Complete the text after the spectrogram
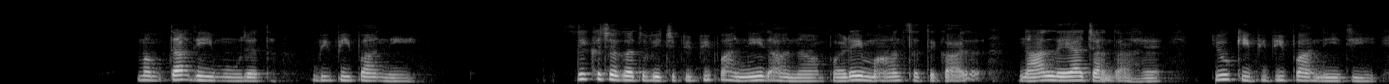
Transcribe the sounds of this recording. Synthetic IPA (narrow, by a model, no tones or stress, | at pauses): məmt̪aːd̪iːmuːɾət̪ | bipiːpaːniː | sɪkʰd͡ʒəɡət̪ʋɪt͡ʃbipiːpaːniːd̪aːnaːbəɽemaːnsət̪ka̰ːɾ | naːlːeːjaːd͡ʒã̰ːnd̪a̰ːɦɛː | kjõːkibipiːpaːniːd͡ʒiː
